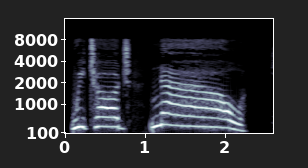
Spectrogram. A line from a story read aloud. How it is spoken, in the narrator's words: he cried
